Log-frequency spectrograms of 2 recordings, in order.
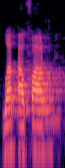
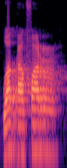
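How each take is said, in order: First: The final r is released without rolling. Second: The final r is held and rolled. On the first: The speaker calls it right. "tapi kalau kita lepas" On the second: The speaker calls it wrong. "Kalau ditahan"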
